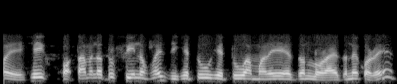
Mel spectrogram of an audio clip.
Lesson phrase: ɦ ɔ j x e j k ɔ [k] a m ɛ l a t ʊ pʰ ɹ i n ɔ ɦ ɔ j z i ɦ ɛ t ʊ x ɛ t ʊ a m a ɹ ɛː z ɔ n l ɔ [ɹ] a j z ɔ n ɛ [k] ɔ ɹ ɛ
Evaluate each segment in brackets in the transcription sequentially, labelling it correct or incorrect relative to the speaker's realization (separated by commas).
incorrect, correct, correct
